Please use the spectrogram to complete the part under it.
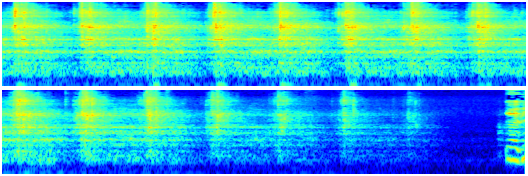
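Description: A large crowd claps in a steady rhythm in a big hall.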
